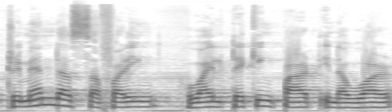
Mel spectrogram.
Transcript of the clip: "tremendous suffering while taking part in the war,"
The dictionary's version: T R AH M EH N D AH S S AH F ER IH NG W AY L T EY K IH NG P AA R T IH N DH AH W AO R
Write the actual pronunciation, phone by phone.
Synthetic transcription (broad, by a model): T R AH M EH N D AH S S AH F ER IH NG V AY L T EY K IH NG P AA R T IH N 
